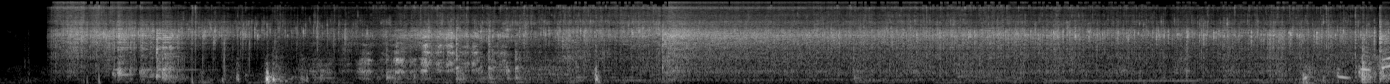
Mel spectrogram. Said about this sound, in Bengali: ভালো করে ভেজে নেওয়ার পর উঠিয়ে নিব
